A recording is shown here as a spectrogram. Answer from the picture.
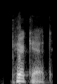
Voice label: "picket", American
